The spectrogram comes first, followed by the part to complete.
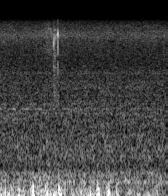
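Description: Steady background noise with an uneven low rumble, and one faint short click about two-thirds of a second in.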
